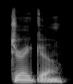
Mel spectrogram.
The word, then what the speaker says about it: Draco: Draco.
